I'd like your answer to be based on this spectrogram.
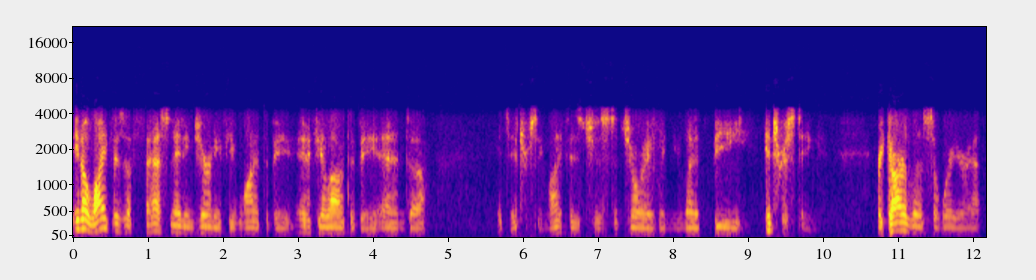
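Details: Adult male speaker; Normal speech.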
